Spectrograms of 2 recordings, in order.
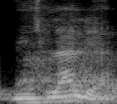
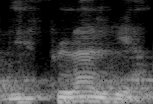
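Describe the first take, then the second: First: It is said with an s sound. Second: It is said with an f sound.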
